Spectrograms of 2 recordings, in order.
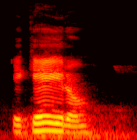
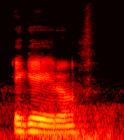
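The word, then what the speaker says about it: ἐγείρω: Egeiro, egeiro, egeiro. So smooth breathing mark on the front, so no hey, just egeiro, egeiro, which means I raise up.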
